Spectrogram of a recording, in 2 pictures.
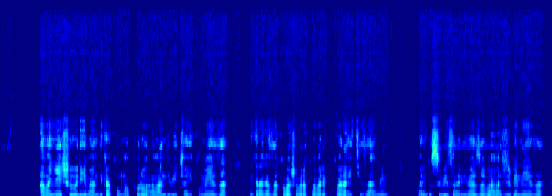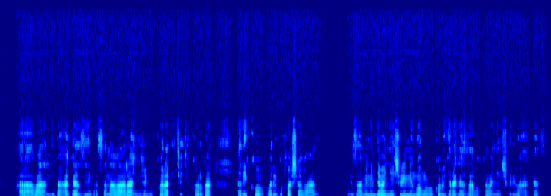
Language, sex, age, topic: Kinyarwanda, male, 18-24, education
